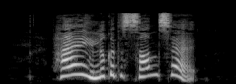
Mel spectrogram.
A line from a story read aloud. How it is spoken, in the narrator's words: Sadie called out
